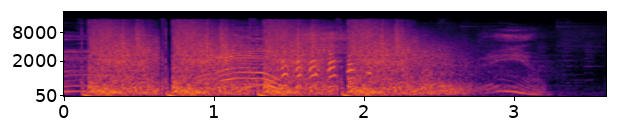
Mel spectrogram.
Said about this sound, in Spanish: y, pues traía una pata quebrada a mi caballo. Y entonces eh, me tuve que bajar de mi caballo y que le doy unos balazos.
